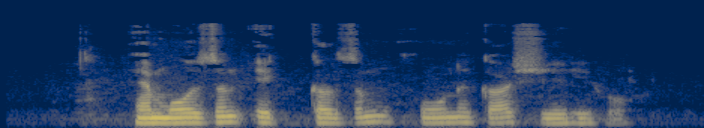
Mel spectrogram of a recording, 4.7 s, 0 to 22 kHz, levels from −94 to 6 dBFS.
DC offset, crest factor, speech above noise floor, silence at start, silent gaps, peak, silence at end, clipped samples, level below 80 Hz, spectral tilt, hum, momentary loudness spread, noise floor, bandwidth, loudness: under 0.1%; 20 dB; 42 dB; 0.9 s; none; -6 dBFS; 0.55 s; under 0.1%; -60 dBFS; -7.5 dB/octave; none; 13 LU; -65 dBFS; 11.5 kHz; -24 LUFS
